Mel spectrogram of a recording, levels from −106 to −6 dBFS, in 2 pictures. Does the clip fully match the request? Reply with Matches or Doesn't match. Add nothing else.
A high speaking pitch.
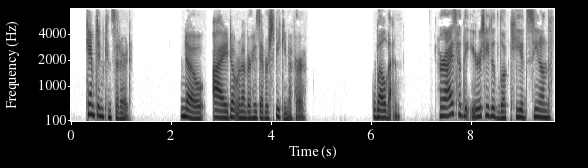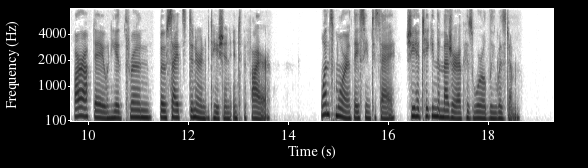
Doesn't match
